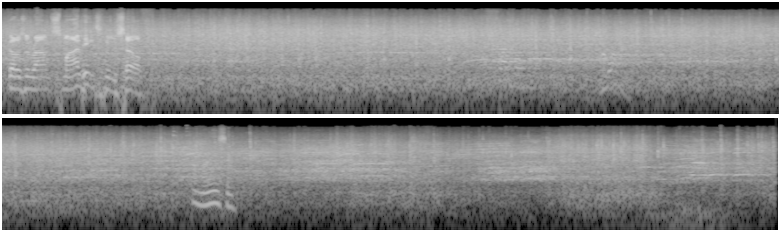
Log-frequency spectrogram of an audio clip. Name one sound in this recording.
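A large indoor crowd cheers and chatters loudly, echoing around a big hall.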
